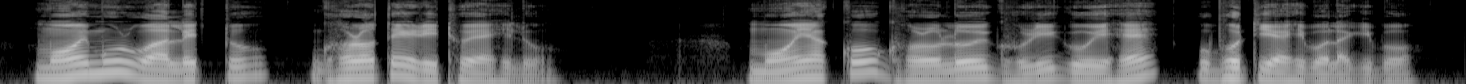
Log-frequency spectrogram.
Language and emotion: Assamese, sad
